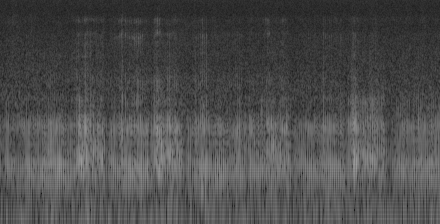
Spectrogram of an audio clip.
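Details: Domestic cat giving a steady rumbling purr, its inhale and exhale phases rising and falling in slow repeated pulses, with nothing else heard.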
